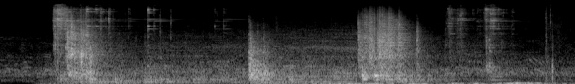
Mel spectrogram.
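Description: A heavy prison cell door is opened by a guard coming into an inmate's cell, in the drama series Corrections, with loud metallic clanks and a grinding slide, coming in three distinct bursts over a low background hum.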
